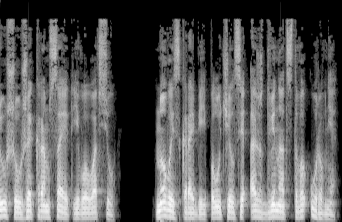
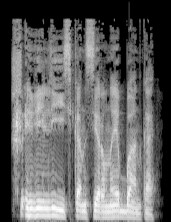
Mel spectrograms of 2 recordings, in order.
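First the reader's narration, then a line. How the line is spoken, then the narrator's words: Hoarse croak. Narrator (Russian): хриплю я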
